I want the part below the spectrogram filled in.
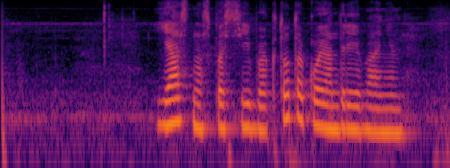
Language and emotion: Russian, neutral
